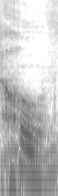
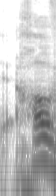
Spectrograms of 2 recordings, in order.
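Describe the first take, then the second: First: The vowel is an u sound. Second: The vowel is an o sound. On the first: It is the verb. "if you want to pronounce it as a verb, it's chuv" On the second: It is the noun. "chov is the noun"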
